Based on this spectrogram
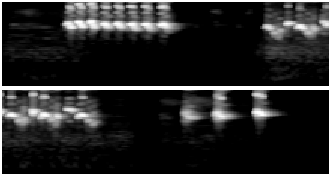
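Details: Sooty-headed bulbul calling a rival, meant to make listening bulbuls answer immediately. A quick series of about eight clear chirps, then a jumbled bubbly phrase, followed by three isolated sharp notes.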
